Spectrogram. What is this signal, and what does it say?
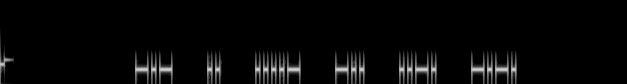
Morse code, heard as a keyed tone, about 32 wpm, spaced as for 17 wpm, 700 Hz. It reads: KI4DFC
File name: Lesson 37g - Letter x - Call Signs 30wpm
